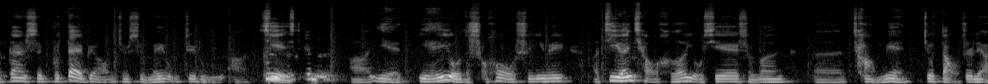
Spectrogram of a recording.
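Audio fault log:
2.95 to 3.17 s, speech suppressed in double talk: with both sides likely talking at once, the echo canceller could not separate the local talker from loudspeaker echo and turned everything down. The sound dips deeply, by about 20 dB, for around 150 ms in pieces.
2.98 to 3.45 s, echo leak: the far end's echo canceller likely failed to remove all of what its microphone picked up from its loudspeaker, sending it back. A copy of the speech trails 295 ms behind, only a few dB quieter than the original.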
